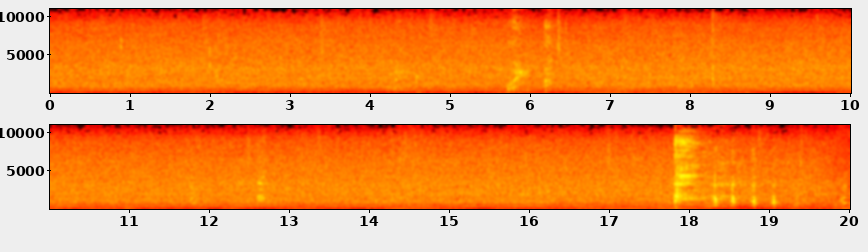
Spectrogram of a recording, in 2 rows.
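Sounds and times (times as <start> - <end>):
low mechanical hum: 0.0 - 20.0.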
